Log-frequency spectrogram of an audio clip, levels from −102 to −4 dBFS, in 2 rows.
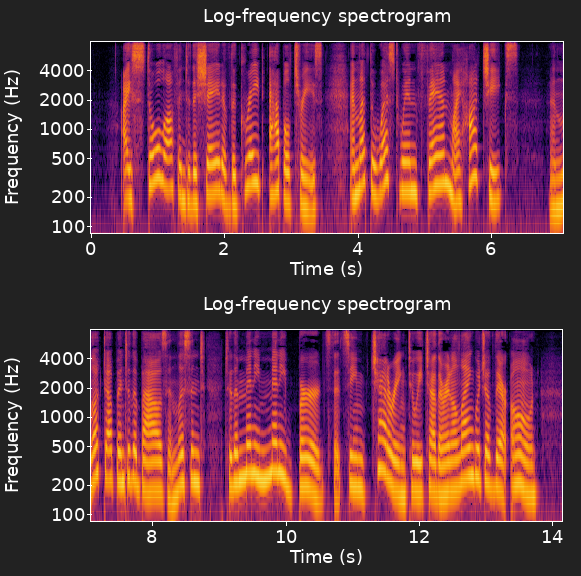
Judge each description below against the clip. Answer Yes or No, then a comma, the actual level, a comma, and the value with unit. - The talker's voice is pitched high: Yes, high, 210 Hz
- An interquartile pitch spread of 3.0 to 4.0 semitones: No, average, 5.2 semitones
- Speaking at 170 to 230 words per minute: Yes, average, 190 wpm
